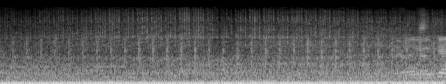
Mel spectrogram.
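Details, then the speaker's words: Diesel tractor with a suspected blown head gasket, started on ether, two and a half gallons of water in the radiator: heavy idle thumps with a slightly uneven beat; owner suspects lost compression on two cylinders, at least one in the middle, misfire. "the sound like it's a little missing a little bit like favor losing oppression on two of them I don't know at least one in the middle"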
